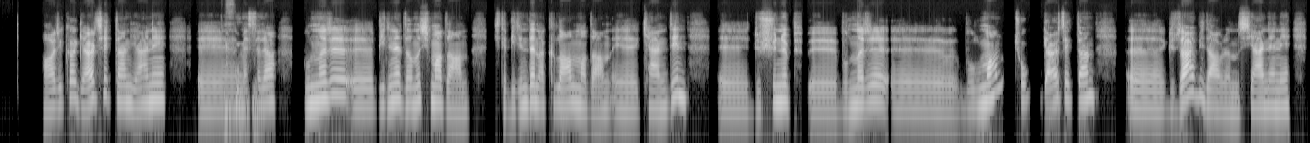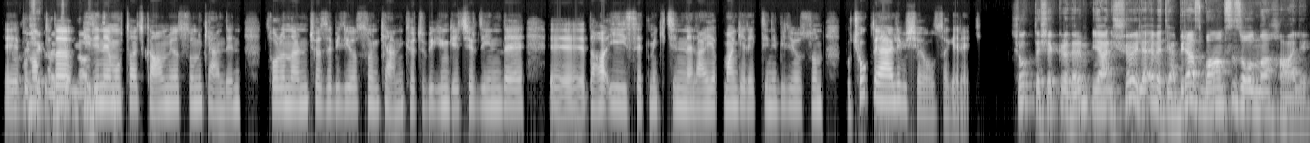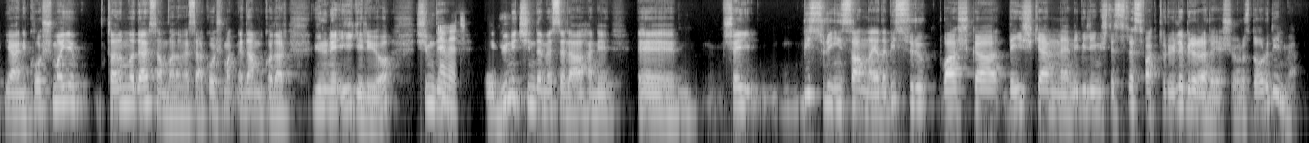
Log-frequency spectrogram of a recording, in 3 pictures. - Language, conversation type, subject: Turkish, podcast, Kötü bir gün geçirdiğinde kendini toparlama taktiklerin neler?
- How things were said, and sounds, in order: tapping; chuckle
